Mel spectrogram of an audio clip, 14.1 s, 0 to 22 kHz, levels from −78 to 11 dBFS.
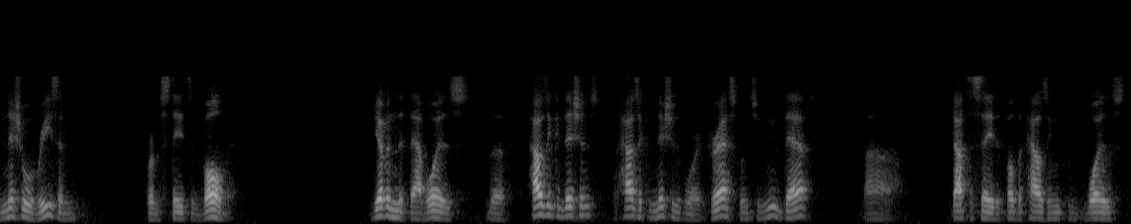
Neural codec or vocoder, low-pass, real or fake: codec, 16 kHz, 0.2 kbps, FocalCodec; 5.4 kHz; fake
